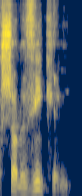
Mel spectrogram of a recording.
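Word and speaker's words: Surovikin: the top left is severikin or sort of vegan um in Russian pronunciation he's actually an Air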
